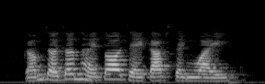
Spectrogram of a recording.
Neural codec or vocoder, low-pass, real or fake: none; 7.2 kHz; real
